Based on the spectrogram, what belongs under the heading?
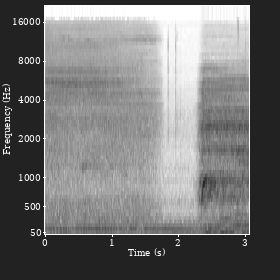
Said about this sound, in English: Let's do this in 3, 2, 1, all the way in through the nose.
